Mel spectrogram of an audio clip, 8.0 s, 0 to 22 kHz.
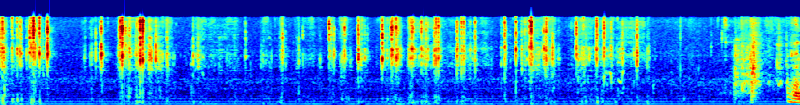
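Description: Small clicks, taps and scrapes of a 1/64 diecast model car being handled and turned on a tabletop by fingers, coming in scattered clusters.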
